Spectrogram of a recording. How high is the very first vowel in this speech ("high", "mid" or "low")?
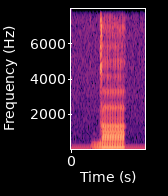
low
